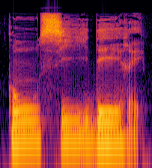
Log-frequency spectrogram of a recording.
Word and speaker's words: considérer: Considérer, okay, same thing here. You get this accent aigu, and then the sound is E. Considérer.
